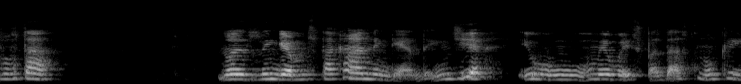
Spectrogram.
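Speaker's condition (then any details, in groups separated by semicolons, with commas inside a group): Spastic diplegic cerebral palsy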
